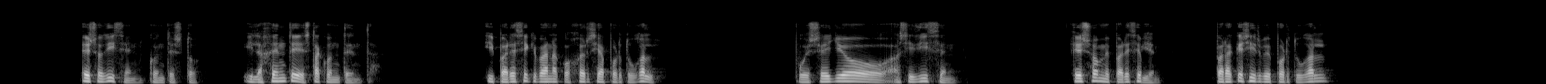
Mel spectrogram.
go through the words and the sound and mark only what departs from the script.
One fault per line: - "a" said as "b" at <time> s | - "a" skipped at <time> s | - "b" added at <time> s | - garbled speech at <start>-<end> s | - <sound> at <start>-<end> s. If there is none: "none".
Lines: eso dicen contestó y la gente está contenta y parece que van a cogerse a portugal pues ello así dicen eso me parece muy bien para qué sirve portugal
- "muy" skipped at 11.4 s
